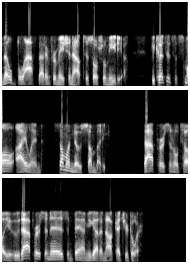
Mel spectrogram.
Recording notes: LIVE FROM LAHAINA. A US veteran who lives 5 minutes from the burn zone in Lahaina Town CALLS IN LIVE. LIVE FROM MAUI.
